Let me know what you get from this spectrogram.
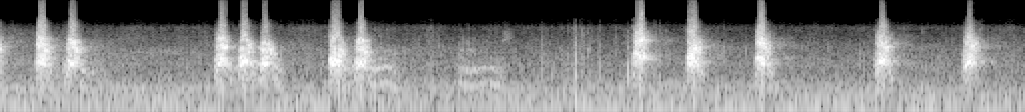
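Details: Pair of puppies trailing a walker, one barking repeatedly to scare him off; sharp high barks in quick doubles and triples, a short whimper-like sound near the middle, then evenly spaced single barks over a low hum.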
